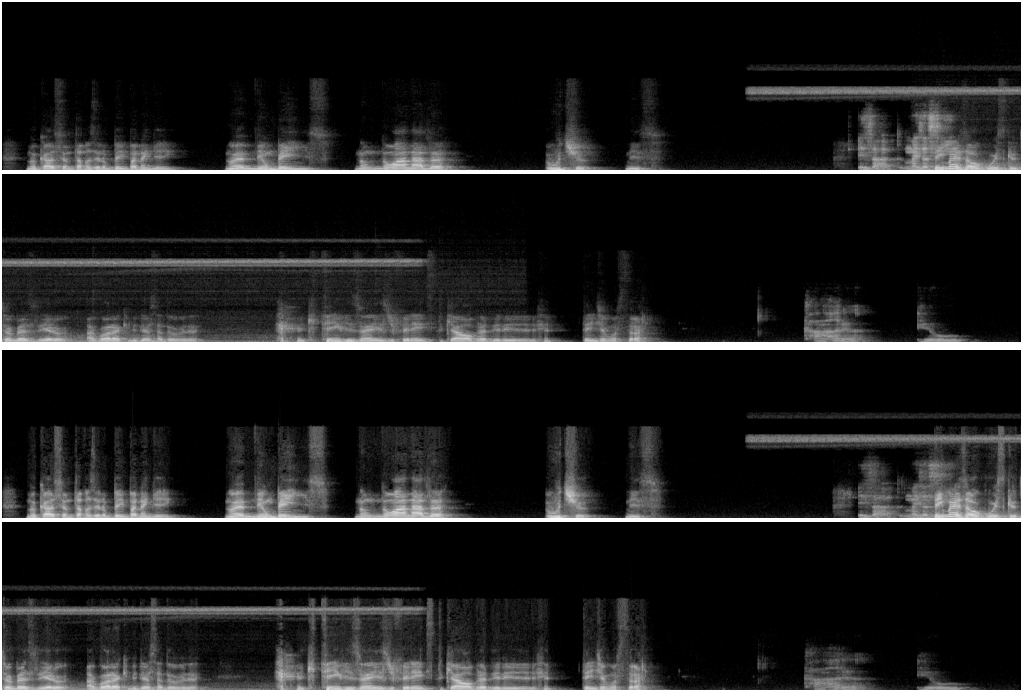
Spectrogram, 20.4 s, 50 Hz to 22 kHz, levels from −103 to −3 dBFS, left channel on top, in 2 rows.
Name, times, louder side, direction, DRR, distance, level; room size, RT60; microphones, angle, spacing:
voice 1, 0.2-1.7 2.2-3.2 3.5-4.5 5.4-5.9 6.2-6.5 9.3-12.2 12.9-15.7 16.0-16.6, right 3 dB, 80° right, 1.0 m, -27 dB
sound 1, 7.4-14.4, equal, ahead, 4.7 m, -49 dB
voice 2, 8.6-9.6 18.2-18.8 19.3-19.7, left 3 dB, 45° left, 3.2 m, -39 dB
Thunder / Rain, 9.1-15.4, left 1 dB, 75° left, 7.5 m, -46 dB
14.5 x 10.0 x 9.0 m
head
